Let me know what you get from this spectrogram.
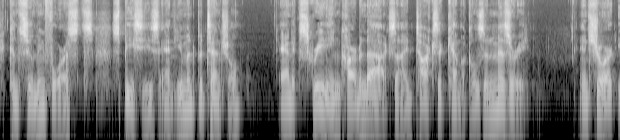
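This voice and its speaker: A man reading an essay aloud like an audiobook narrator, expressively and with deliberate, emphatic phrasing. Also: lowish voice, husky, no room sound, studio quality.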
